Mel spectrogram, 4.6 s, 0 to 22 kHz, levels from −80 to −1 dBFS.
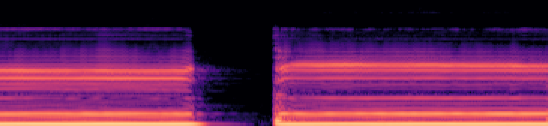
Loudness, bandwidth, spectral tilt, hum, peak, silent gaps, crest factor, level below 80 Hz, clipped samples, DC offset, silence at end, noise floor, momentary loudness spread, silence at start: -14 LUFS; 8.6 kHz; -7.5 dB/octave; none; -2 dBFS; none; 10 dB; -16 dBFS; under 0.1%; 0.9%; 0 s; -50 dBFS; 3 LU; 0 s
